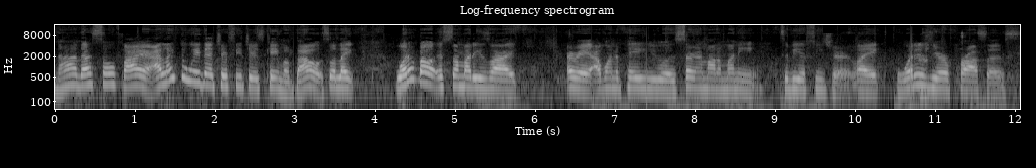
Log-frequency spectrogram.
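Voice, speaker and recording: A woman with a New York accent speaks at a high pitch and a moderate pace. Her pitch varies in an ordinary way, over noticeable background noise. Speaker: interview show host. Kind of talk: casual interview chat.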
